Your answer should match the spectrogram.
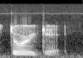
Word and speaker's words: Storge: Well, the way Lewis pronounced it was Storge.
